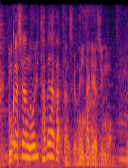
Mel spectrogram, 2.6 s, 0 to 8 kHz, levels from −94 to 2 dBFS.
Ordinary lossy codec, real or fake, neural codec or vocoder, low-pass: none; real; none; 7.2 kHz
